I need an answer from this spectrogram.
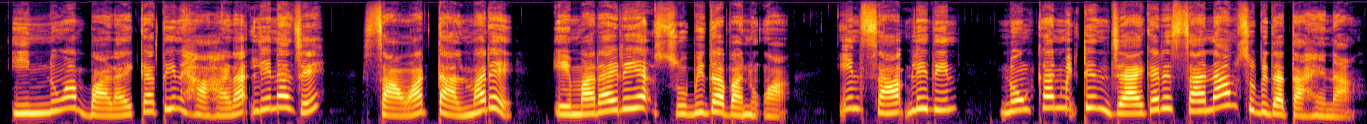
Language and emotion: Santali, surprised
